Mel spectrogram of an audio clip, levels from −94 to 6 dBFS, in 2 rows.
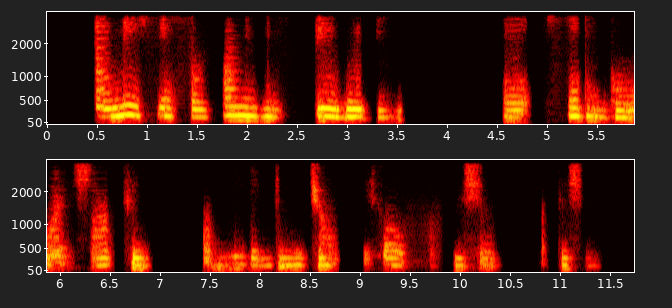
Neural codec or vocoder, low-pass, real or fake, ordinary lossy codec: codec, 44.1 kHz, 0.9 kbps, DAC; 3.6 kHz; fake; none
